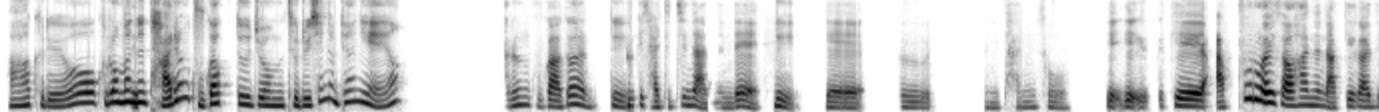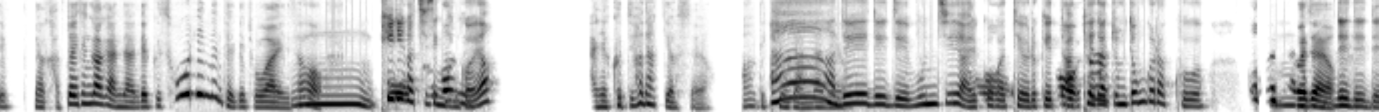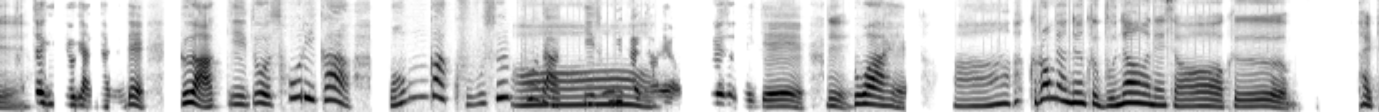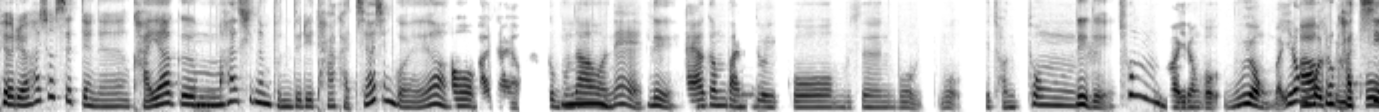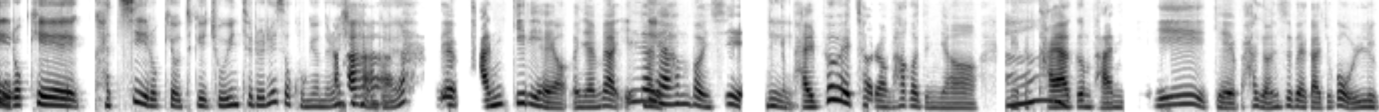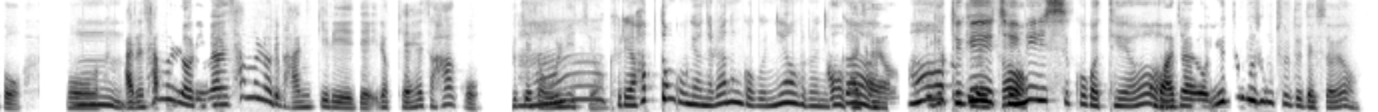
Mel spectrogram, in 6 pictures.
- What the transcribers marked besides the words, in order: distorted speech; other background noise; unintelligible speech; laugh; background speech
- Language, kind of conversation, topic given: Korean, podcast, 이 취미가 일상에 어떤 영향을 주었나요?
